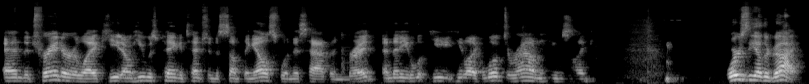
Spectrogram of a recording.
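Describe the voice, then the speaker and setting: A man's voice: a little high, steady tone, quick pace, hardly any pauses, a bit bright. A man who works as a sound recordist, appearing as a guest and telling a story casually with many restarts and fillers. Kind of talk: casual anecdote.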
